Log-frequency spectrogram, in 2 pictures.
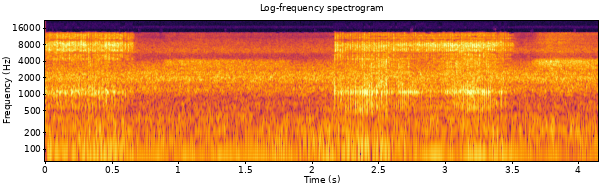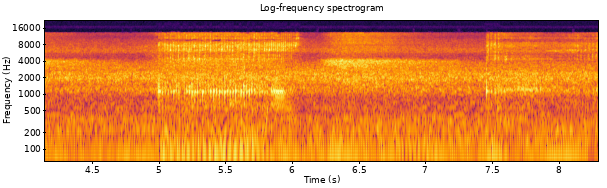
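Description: A fluttering, low rumble that rises and falls with each breath under heavy background hiss. This is soft snoring.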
